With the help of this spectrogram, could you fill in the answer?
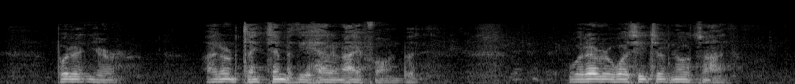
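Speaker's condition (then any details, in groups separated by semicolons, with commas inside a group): Parkinson's; hand tremor during talk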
